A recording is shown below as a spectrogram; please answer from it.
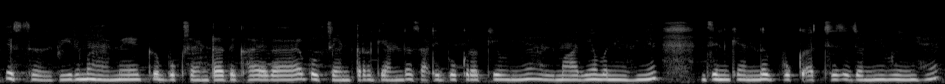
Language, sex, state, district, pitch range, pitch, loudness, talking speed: Hindi, female, Goa, North and South Goa, 210-225 Hz, 220 Hz, -22 LUFS, 195 wpm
